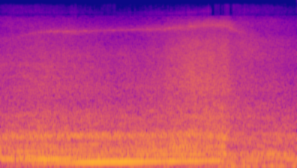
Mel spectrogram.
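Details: Diesel truck after towing, boost leak suspected from a loose clamp, clamp re-tightened; third gear under load on test drive: steady even low drone with no whoosh or hiss from the boost side; healthy after fix.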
